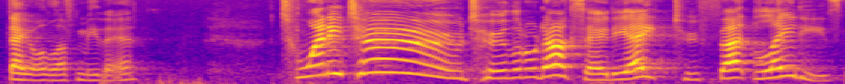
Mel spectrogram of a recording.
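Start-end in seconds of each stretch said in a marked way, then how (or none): 1.9-5.6 loud, drawn-out number calling; showy bingo announcer; bingo caller. Acted. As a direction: call the numbers out to the whole hall. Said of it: "to announce the bingo".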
